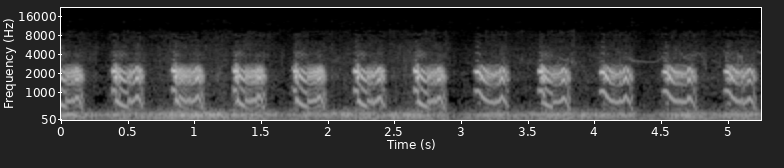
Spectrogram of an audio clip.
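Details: Regular, evenly spaced calls of a see-see partridge: a dozen short bent whistles, each a quick wavering note, delivered about twice a second above a soft low background drone.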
